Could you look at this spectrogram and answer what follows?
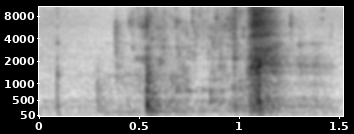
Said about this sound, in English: Sorry. We're all washing our glasses right I now. Was, so. Yeah, I apologize for all of the liquid pouring.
